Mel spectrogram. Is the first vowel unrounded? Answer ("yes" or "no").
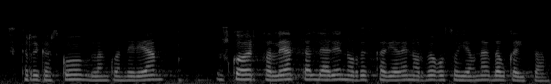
yes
